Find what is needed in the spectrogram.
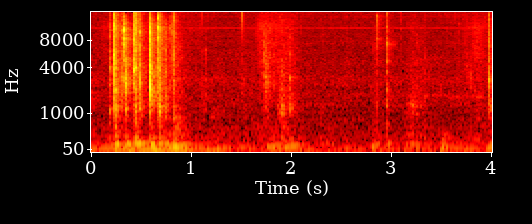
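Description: Computer keyboard keystrokes: a quick run of several keys in the first second, then a few single key presses spaced out after it.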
